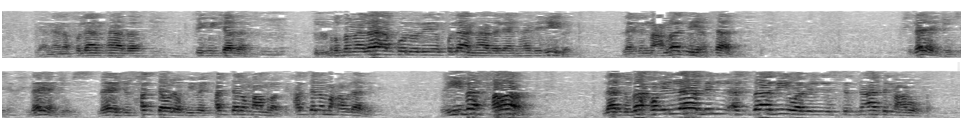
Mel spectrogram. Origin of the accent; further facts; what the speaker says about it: Egypt; حتى بعض الناس يقول عن بعض القرى عندنا في مصر هنا في بعض الأرياف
